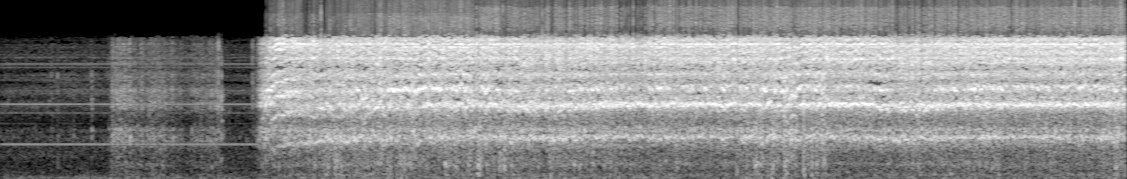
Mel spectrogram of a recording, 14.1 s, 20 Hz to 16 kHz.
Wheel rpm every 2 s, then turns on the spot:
0, 50, 210, 220, 230, 230, 230.
none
